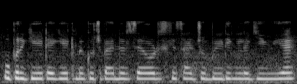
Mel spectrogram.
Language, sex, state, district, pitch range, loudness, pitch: Hindi, female, Himachal Pradesh, Shimla, 260-270 Hz, -19 LUFS, 265 Hz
